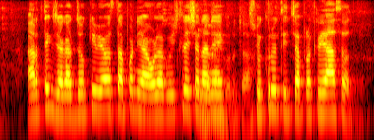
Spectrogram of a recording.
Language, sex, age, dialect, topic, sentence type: Marathi, male, 18-24, Southern Konkan, banking, statement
